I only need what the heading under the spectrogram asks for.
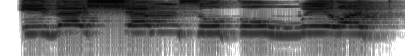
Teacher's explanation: تفشی کا مطلب کیا ہوتا ہے کہ آواز جو ہے پھیلے گی، جیسے اس طریقے سے آواز پھیلے گی. شمسو، اب بعض لوگ کیا کرتے ہیں، سو کو لمبا کر دیتے ہیں، سو کو لمبا نہیں کرنا. اذا الشمسو، سو غلط ہو جائے گا.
